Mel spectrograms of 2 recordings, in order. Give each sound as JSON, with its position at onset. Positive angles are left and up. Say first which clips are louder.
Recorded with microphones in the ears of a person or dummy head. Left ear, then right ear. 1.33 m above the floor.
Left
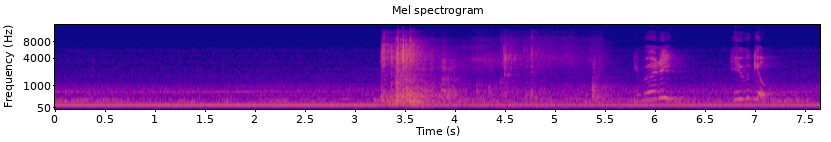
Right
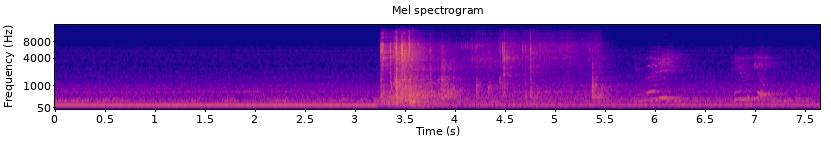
{"t": 3.2, "sound": "a door slam", "louder": "right 4 dB", "side_deg": -60, "distance_m": 1.6}
{"t": 5.8, "sound": "a child speaking", "louder": "left 6 dB", "side_deg": 75, "distance_m": 0.9}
